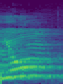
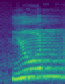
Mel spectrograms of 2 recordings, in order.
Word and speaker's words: Jung: Nah ini ada yang baca Jung, ada yang baca Yun, ada yang baca Yon, ada yang baca Yong. Terus ada yang bilang yang benarnya adalah Carl Jung gitu ya.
